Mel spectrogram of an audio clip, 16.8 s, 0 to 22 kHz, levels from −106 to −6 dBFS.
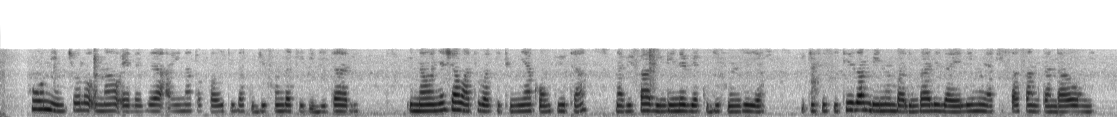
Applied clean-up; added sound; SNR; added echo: none; none; none; none.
